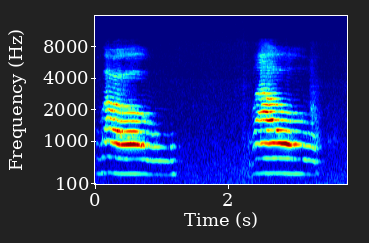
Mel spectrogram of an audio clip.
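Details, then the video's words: Angry domestic cat meowing loudly indoors: two drawn-out, harmonic-rich meows, each about one second long, falling slightly at the end, separated by a second of silence. "Angry Cats Meowing Loudly"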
